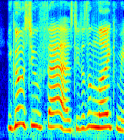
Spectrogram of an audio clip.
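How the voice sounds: In a put-on character voice, a female-sounding speaker talks at a fairly slow pace with a high pitch and a whiny tone, sounding whiny throughout.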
